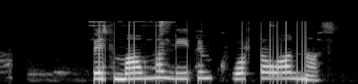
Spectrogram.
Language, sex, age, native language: Icelandic, male, 18-19, Latvian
